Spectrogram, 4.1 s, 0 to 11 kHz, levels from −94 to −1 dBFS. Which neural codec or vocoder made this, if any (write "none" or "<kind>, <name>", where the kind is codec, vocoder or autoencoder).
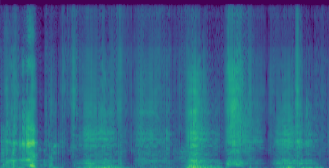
vocoder, BigVGAN v2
